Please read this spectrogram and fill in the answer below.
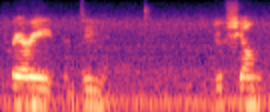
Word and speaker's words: Prairie du Chien: Connie said, if I go up the hill by my house, Pikes Peak, I can see the Prairie du Chien.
